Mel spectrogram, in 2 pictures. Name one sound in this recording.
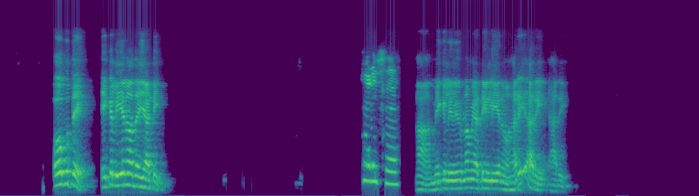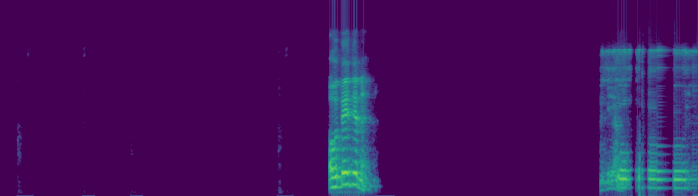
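A young man speaks calmly over an online call, in short bursts with pauses.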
